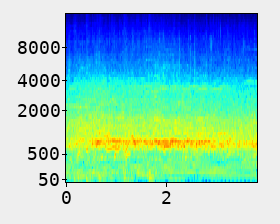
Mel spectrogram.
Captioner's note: crowd cheering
